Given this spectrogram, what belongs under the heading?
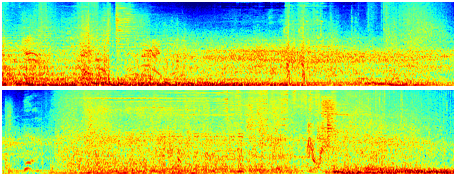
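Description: Incendio fire spell cast in Hogwarts Legacy, a loud roaring burst of flame with crashing booms and rumbling low-end combat noise that dips briefly midway before surging again.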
